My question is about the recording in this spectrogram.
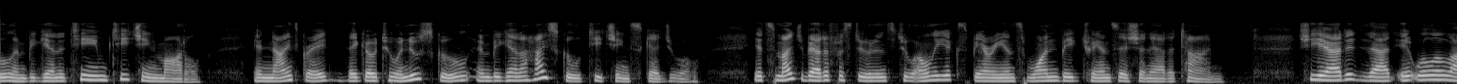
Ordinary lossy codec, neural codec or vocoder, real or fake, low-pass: AAC, 48 kbps; none; real; 7.2 kHz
